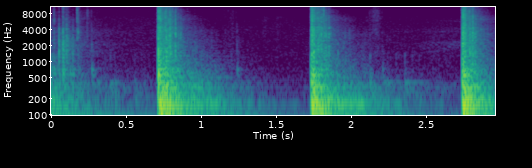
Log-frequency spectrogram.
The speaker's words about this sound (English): It's the middle of the night currently. And all you guys hear are big footsteps.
